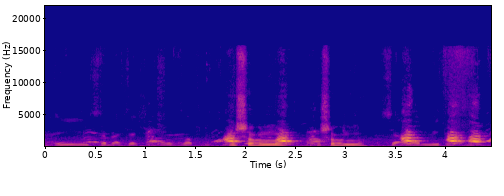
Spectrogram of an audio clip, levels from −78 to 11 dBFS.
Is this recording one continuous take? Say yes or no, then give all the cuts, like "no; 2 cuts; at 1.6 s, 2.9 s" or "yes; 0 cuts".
yes; 0 cuts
